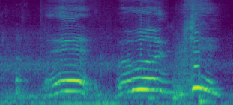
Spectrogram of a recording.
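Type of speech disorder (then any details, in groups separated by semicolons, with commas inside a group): Pseudobulbar dysarthria; cerebral palsy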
